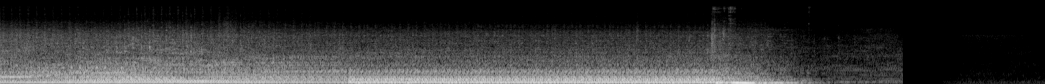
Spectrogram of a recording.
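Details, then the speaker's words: 360 (5.9) V8 idling rough and high with an uneven, pulsing lope from a vacuum leak at the PCV valve; the fix uses a tee adapter and new line. "right so um right now I'm working on my vacuum because my car was piling rough and Eiling really high so right now I'm working on my PCV valve right here"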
